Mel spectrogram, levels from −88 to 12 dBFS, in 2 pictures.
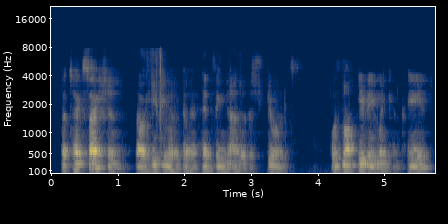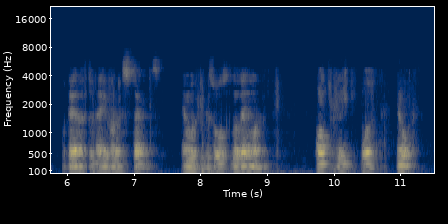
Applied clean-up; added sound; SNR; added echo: neural mask model DeepFilterNet 3.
